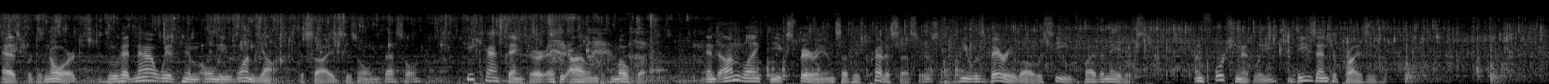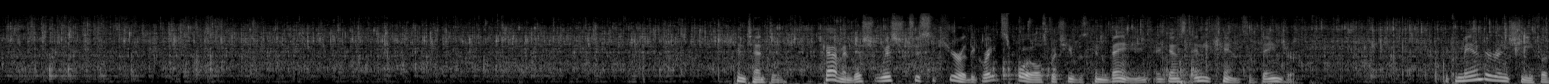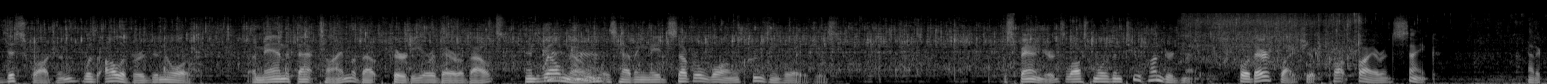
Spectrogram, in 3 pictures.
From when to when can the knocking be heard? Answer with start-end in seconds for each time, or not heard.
14.1-15.5.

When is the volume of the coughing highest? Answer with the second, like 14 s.
37 s.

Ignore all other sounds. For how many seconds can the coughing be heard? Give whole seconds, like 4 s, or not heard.
3 s.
